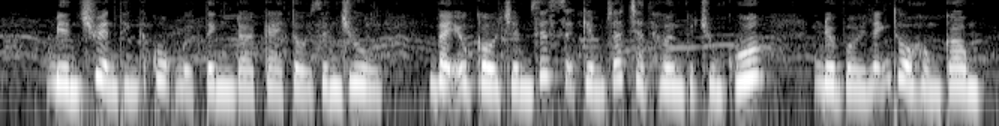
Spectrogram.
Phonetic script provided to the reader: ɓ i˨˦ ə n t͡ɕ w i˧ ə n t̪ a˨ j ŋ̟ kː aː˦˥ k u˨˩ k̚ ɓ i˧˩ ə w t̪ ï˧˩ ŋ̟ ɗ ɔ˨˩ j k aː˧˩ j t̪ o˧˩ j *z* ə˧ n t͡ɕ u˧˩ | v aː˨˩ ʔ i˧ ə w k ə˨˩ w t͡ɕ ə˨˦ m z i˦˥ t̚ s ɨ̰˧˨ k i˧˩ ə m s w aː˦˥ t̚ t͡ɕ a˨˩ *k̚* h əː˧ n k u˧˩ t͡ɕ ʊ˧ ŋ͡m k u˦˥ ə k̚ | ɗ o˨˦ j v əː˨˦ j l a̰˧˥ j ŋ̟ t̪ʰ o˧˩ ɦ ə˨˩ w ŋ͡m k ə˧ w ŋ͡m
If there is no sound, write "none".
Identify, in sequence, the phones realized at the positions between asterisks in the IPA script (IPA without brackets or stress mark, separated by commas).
z, t̚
